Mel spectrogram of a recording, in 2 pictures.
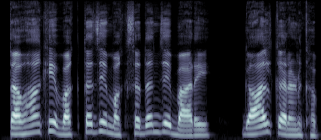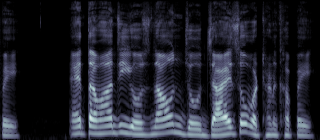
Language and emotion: Sindhi, neutral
